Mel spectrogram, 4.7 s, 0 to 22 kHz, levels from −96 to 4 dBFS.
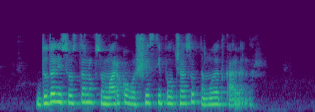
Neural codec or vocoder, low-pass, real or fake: none; 7.2 kHz; real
